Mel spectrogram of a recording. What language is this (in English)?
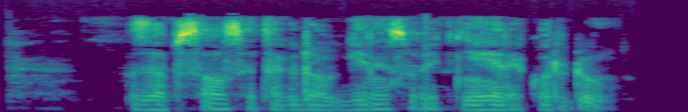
Czech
